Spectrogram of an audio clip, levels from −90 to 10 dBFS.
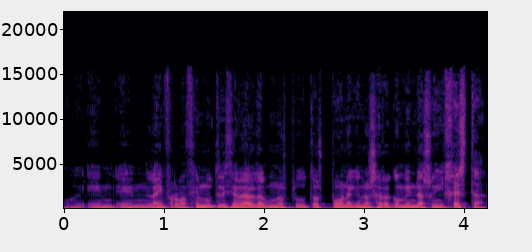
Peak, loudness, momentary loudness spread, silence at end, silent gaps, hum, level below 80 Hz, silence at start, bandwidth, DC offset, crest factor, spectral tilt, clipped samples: -20 dBFS; -34 LUFS; 6 LU; 0 s; none; none; -50 dBFS; 0 s; 16 kHz; under 0.1%; 12 dB; -7 dB/octave; under 0.1%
